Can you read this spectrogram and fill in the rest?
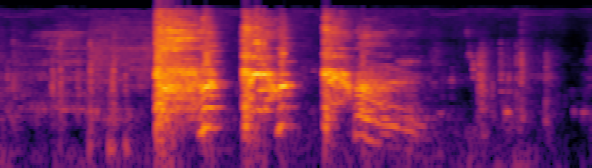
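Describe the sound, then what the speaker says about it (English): Three harsh, loud coughs in close succession, followed by a few softer throat sounds. "I'm going to cough again"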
